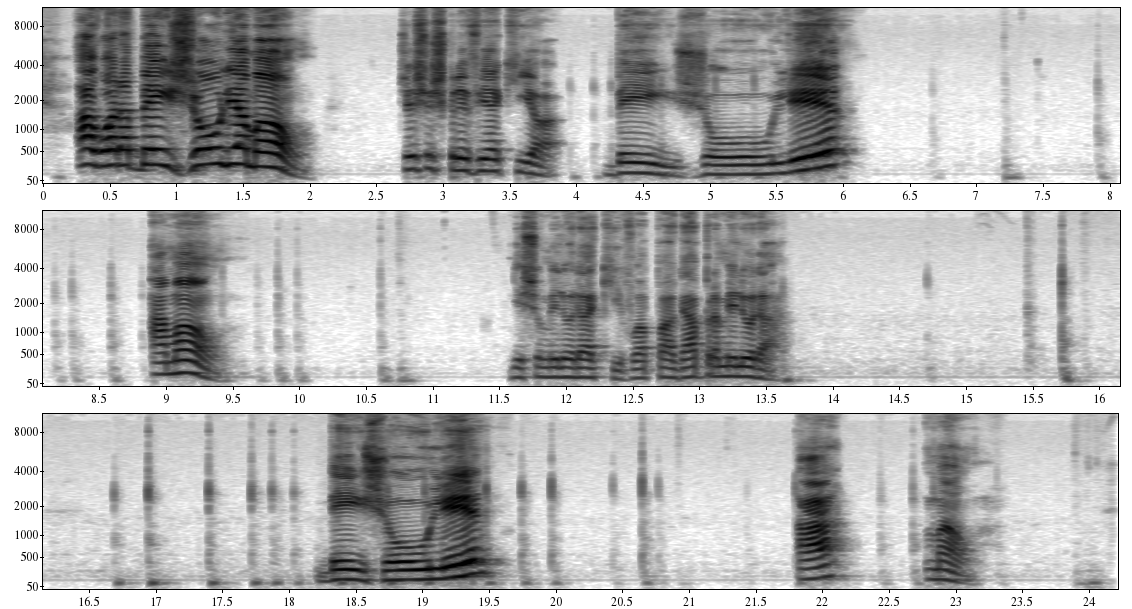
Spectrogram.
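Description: A man speaks calmly into a microphone, explaining with pauses.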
